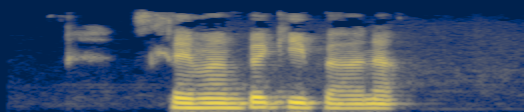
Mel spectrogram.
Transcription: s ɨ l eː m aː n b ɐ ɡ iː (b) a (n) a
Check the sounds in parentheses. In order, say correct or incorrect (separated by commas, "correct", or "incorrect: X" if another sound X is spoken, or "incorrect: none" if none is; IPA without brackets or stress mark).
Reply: correct, correct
